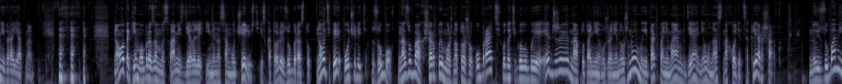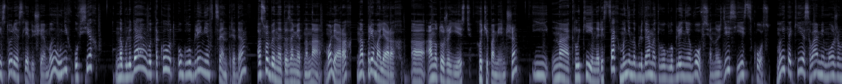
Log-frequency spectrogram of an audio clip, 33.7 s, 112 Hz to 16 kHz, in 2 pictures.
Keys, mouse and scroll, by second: 0.0-1.0 middle drag, 1.2 ctrl+s, 1.6 shift+middle drag, 2.0 middle click, 7.8 middle click, 7.8-8.4 scroll down 2, 8.5 a, 9.5 click, 10.9 a, 12.2-15.4 right drag, 15.6 KP_7, 32.2-32.7 scroll down 1.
